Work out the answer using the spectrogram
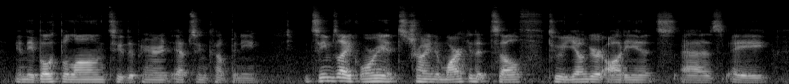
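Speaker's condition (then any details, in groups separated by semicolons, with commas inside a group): No condition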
